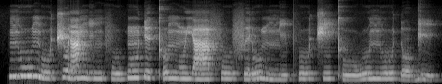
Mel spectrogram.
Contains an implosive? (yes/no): yes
